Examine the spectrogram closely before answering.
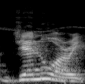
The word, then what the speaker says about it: January: জানুয়ারি, না, ফেব্রুয়ারি, আটা বড় হয়ে যাচ্ছে, আটা বড় হবে না, আটা ছোট বলবা, জানুয়ারি, আটা উচ্চারণ একেবারে কম করবা, আবার বলো।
